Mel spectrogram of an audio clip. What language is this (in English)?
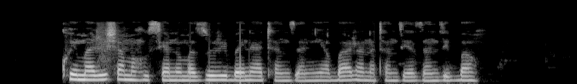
Swahili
